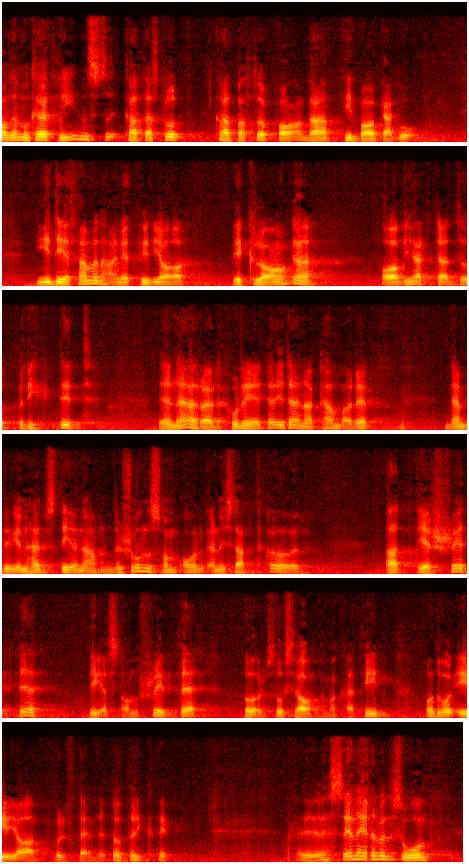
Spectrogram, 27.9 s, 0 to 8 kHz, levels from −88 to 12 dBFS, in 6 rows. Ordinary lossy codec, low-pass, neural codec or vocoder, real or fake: MP3, 48 kbps; 7.2 kHz; codec, 16 kHz in and 24 kHz out, 0.6 kbps, FocalCodec, streaming, 4096 codes; fake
